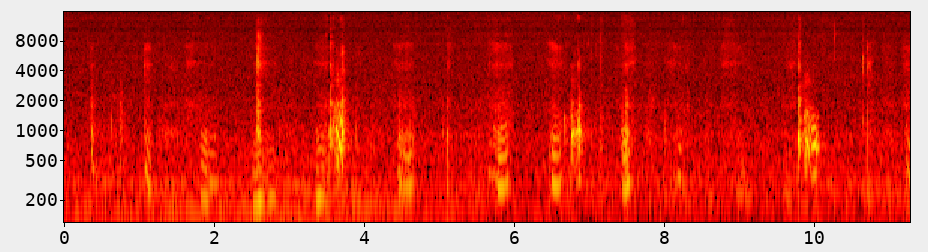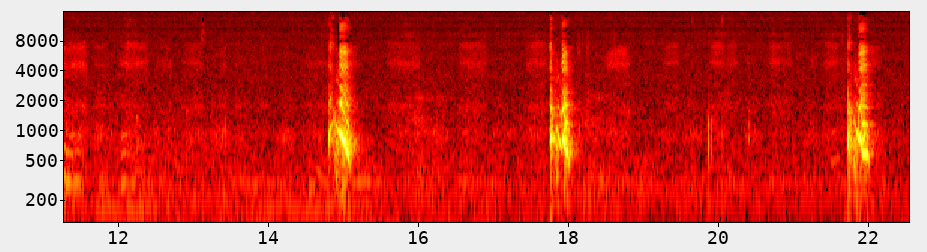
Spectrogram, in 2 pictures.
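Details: 9-week-old infant with hiccups when very tired and sleepy; soft fussing sounds and a few sharp, abrupt hiccup bursts spaced several seconds apart.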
